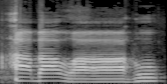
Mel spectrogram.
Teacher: حمزہ کو نہیں کھینچیں گے، با کو نہیں کھینچیں گے، واو کو کھینچیں گے کیونکہ واو پر کھڑا زبر ہے۔ تو میں نے اسی طرح سے پڑھا تھا، حمزہ کو اور با کو اور ہا کو بالکل بھی نہیں کھینچا ہے، واو کو کھینچا ہے۔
